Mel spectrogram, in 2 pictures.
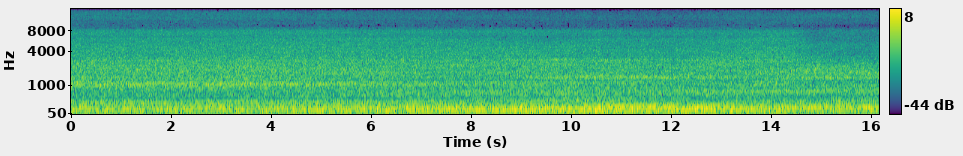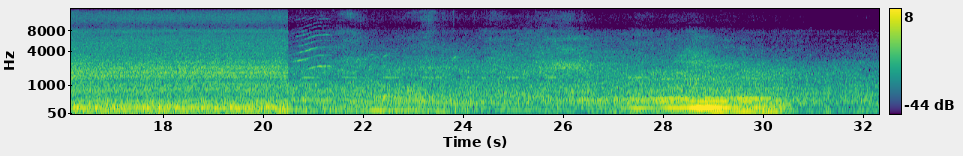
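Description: Steady rushing noise inside the cabin of a 2015 Nissan X-Trail with its four-cylinder engine running. The rush cuts off suddenly about two-thirds of the way through, leaving a lower engine hum that swells louder near the end.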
